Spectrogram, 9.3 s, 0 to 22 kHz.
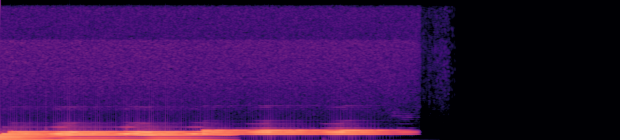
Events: [0.00, 6.31] music

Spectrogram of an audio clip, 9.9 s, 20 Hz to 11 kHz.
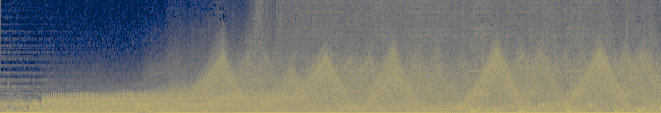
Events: [0.01, 9.92] music

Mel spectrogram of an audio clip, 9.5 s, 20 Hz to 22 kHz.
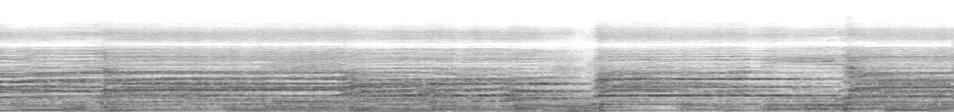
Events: [0.00, 9.54] chant
[0.00, 9.54] music

